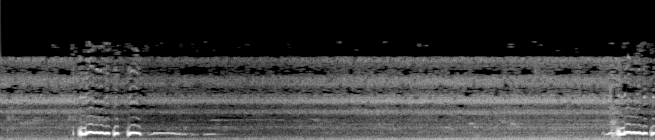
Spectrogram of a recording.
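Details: Lure zebra dove calling while trapping wild birds, unbothered by a tree squirrel; one stuttered cooing phrase with a trailing softer note, then a long pause filled with low rumble before the next phrase starts.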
